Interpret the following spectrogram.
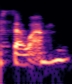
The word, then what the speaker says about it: Sowa: you uh okay my name is dr soha okay little a yeah you have to roll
